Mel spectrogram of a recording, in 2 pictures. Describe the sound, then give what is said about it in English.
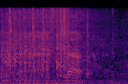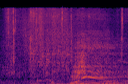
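A car engine in a video game revs and roars with rising, sweeping pitch over a steady low rumble, loud, with brief lulls between surges and a strong rev near the end. “That sucks you don't get to keep this sweet ass car.”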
